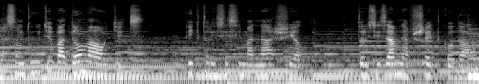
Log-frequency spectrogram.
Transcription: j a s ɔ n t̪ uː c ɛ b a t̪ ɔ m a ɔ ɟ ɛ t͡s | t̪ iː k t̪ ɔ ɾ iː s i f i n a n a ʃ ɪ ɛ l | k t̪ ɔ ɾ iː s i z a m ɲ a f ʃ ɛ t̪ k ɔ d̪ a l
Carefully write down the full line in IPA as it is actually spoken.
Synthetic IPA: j a s ɔ m t̪ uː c ɛ b a d̪ ɔ m a ɔ c ɛ t͡s | t̪ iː k t̪ ɔ ɾ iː s i s i m a n a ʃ ɪ ɛ l | k t̪ ɔ ɾ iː s i z a m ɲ a f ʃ ɛ t̪ k ɔ d̪ a l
